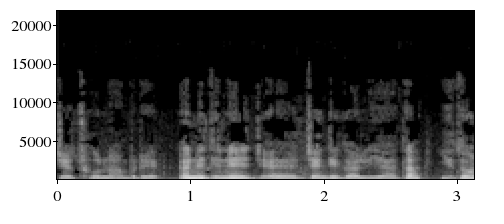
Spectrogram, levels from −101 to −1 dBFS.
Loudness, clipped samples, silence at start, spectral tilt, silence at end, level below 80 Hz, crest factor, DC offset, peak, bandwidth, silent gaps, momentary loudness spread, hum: -30 LUFS; under 0.1%; 0 s; -7.5 dB/octave; 0 s; -60 dBFS; 16 dB; under 0.1%; -12 dBFS; 10 kHz; none; 13 LU; none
